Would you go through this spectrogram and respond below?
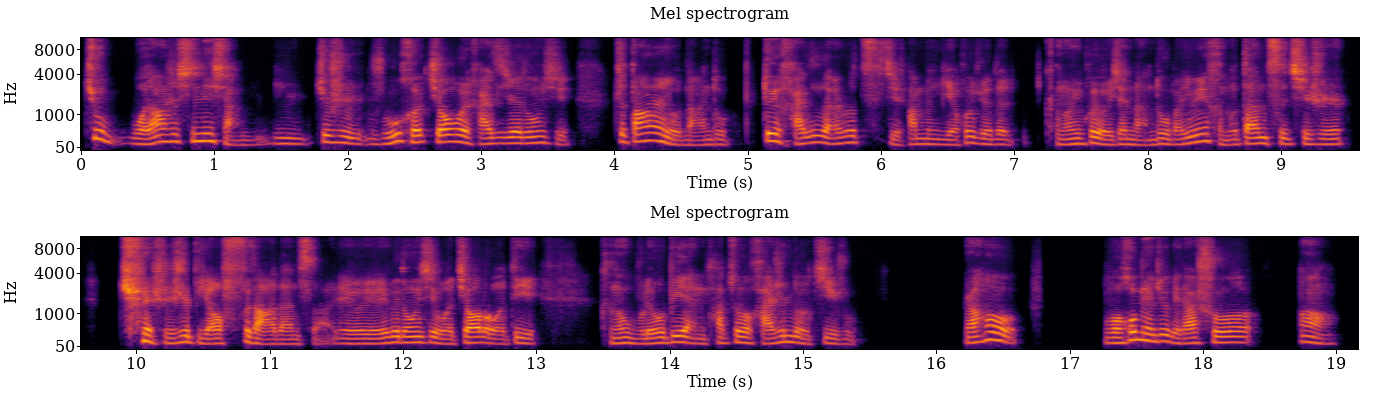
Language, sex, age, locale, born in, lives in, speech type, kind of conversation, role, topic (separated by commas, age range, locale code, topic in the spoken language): Chinese, male, 20-24, zh-CN, China, United States, conversation, podcast, guest, 你如何让孩子或学生真正爱上学习？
